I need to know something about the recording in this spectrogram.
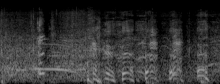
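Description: Men laughing, a run of short chuckles, over steady arena background noise.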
